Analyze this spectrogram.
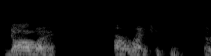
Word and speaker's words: Yahweh: We pronounce it Yahweh.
